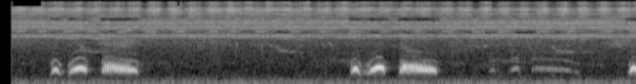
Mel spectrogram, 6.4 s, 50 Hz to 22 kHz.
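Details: Spotted dove giving soft low coos around 600–800, two short notes then a longer one, paired phrases separated by pauses, with a steady faint hum in the background.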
